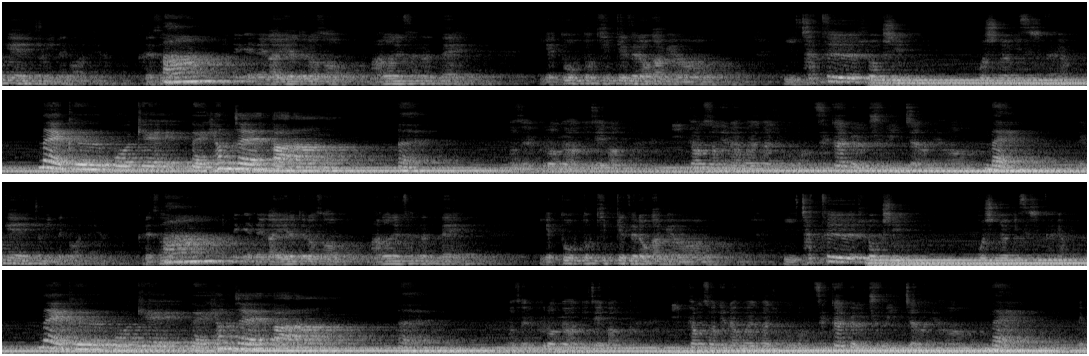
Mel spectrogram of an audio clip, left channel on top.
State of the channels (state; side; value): normal; both; correlation 0.60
